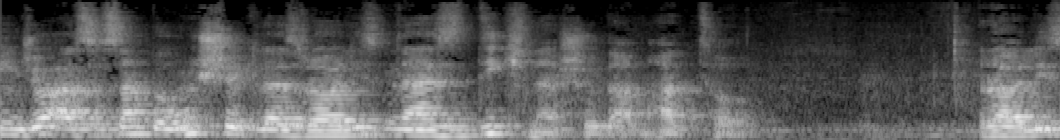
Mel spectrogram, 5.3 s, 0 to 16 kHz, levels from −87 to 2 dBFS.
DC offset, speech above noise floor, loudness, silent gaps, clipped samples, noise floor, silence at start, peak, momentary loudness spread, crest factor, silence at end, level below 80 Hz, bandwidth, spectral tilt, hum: under 0.1%; 28 dB; -16 LUFS; none; under 0.1%; -44 dBFS; 0 s; 0 dBFS; 11 LU; 16 dB; 0 s; -52 dBFS; 14.5 kHz; -6 dB/octave; none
